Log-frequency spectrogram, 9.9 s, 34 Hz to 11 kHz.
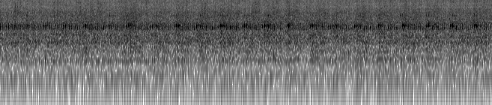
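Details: Powermate SX Power Series 3250 W generator (PM0123250) started first pull on choke, light load plugged in: busy, slightly uneven beat with ticking clatter, rough running; carburettor suspected, engine otherwise sounds healthy.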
